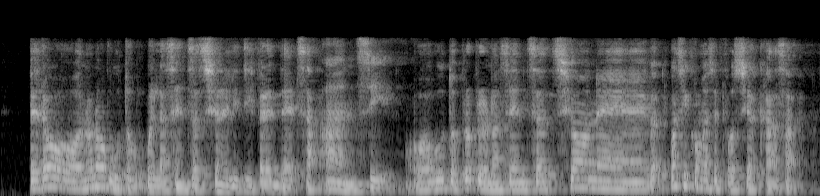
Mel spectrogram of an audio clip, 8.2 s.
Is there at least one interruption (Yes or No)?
No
